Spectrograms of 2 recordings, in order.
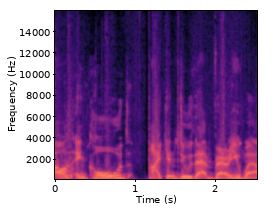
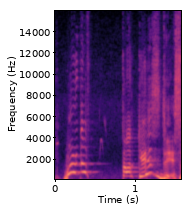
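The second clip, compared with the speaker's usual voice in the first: startled. Real, not acted. Sudden alarm in game.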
